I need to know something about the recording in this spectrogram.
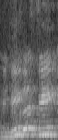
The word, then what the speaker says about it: Ngozi: Ngozi, okay, it's like guzzle.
